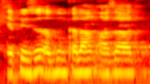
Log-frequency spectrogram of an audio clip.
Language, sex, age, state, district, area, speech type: Urdu, male, 30-45, Bihar, Supaul, rural, spontaneous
